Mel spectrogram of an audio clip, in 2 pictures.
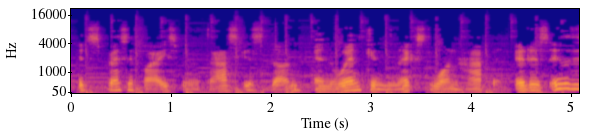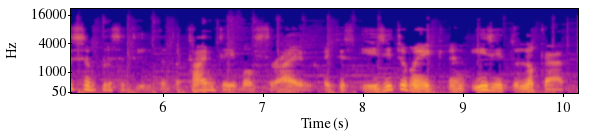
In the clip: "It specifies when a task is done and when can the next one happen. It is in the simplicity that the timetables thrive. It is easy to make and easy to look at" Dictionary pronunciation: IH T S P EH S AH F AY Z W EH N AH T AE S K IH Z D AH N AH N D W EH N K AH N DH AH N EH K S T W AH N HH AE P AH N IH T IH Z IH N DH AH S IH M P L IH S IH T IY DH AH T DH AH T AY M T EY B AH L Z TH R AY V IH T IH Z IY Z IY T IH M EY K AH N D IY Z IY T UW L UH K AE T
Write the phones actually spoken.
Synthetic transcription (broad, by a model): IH T S P EH S AH F AY Z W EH N AH T AE S K IH Z D AH N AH N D W EH N K AH N DH AH N EH K S T W AH N HH AE P AH N IH T IH Z IH N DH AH S IH M P L IH S IH T IY DH AH T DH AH T AY M T EY B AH L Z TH R AY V IH T IH Z IY Z IY T IH M EY K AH N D IY Z IY T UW L UH K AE T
